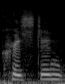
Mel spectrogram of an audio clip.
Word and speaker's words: Kristen: D-A-R-C-I-E. Last name C-A-D-Y. – Darcy Katie. – Kristen, K-R-I-S-T-E-N, Meyercord, M-E-I-E-R-K-O-R-D.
